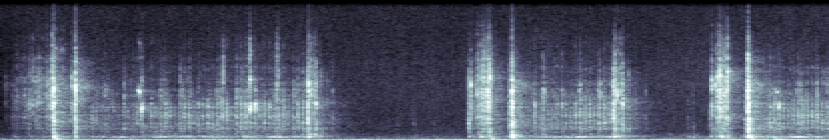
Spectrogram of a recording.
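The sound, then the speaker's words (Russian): A telephone receiver is lifted in an office, giving a handful of sharp clicks and clattering rattles in scattered bursts over a faint, steady hiss. “Тихо, кто-то крадется. Вошел в канцелярию, снял трубку.”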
